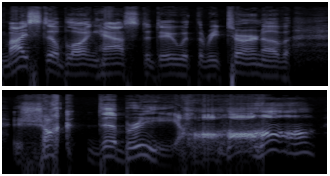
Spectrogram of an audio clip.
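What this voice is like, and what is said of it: Bad put-on French accent. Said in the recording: “I'm blowing up my bad French accent”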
